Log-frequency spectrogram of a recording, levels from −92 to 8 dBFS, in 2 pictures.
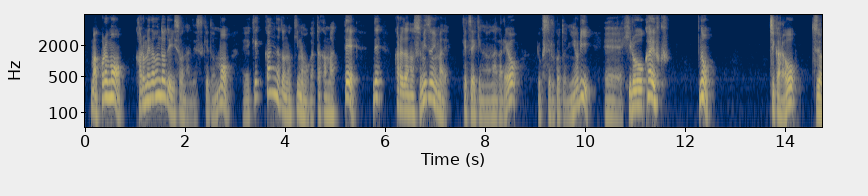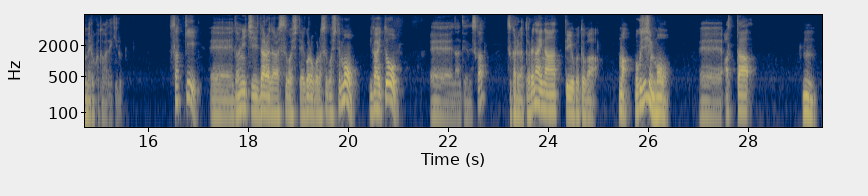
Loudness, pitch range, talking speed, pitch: -23 LUFS, 90-130 Hz, 290 characters per minute, 100 Hz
